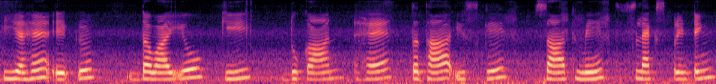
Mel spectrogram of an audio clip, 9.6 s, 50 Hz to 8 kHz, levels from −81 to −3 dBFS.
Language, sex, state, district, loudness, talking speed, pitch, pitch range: Hindi, female, Haryana, Charkhi Dadri, -14 LUFS, 80 wpm, 250 Hz, 235-270 Hz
